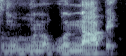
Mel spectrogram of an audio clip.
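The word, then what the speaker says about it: Lenape: So, Steve Lenipe is actually the Indians that uh settled this part of the New Jersey. It's actually actually pronounced Lapi.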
